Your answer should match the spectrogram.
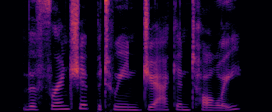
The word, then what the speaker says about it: Tolkien: The friendship between Jack and Tolly, or C.S. Lewis and J.R.R. Tolkien, which I recently learned is the correct pronunciation, I've been calling him Tolkien my whole life, is one of the most significant in history.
